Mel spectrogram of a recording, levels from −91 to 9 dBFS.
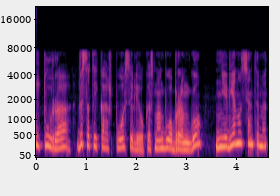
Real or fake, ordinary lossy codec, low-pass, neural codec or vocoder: real; AAC, 96 kbps; 7.2 kHz; none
